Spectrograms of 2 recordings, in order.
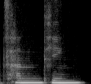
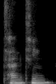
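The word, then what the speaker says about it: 餐厅: Tapi kalau restoran, itu ngomongnya Fanguar atau Canting. Chan, ya, C-A-N, bacanya ada angin, Canting.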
